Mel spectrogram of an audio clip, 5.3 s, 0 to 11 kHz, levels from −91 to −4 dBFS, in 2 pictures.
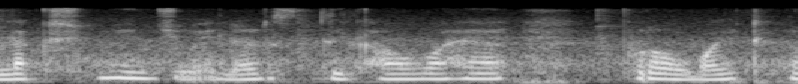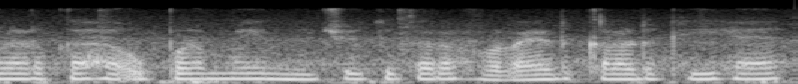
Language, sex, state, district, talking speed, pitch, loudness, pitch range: Hindi, female, Bihar, Katihar, 235 wpm, 210 Hz, -18 LUFS, 205-215 Hz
